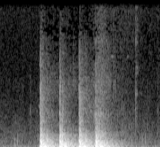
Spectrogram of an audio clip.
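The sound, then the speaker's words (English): Four firm knocks on a wooden door in a quick, steady rhythm, fairly loud, each thud ringing briefly before the next, then quiet. “You are going to answer the door.”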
